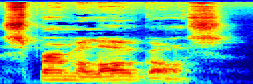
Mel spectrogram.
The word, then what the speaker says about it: spermologos: And this babbler word, it's a Greek word, and it's pronounced spermologos.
